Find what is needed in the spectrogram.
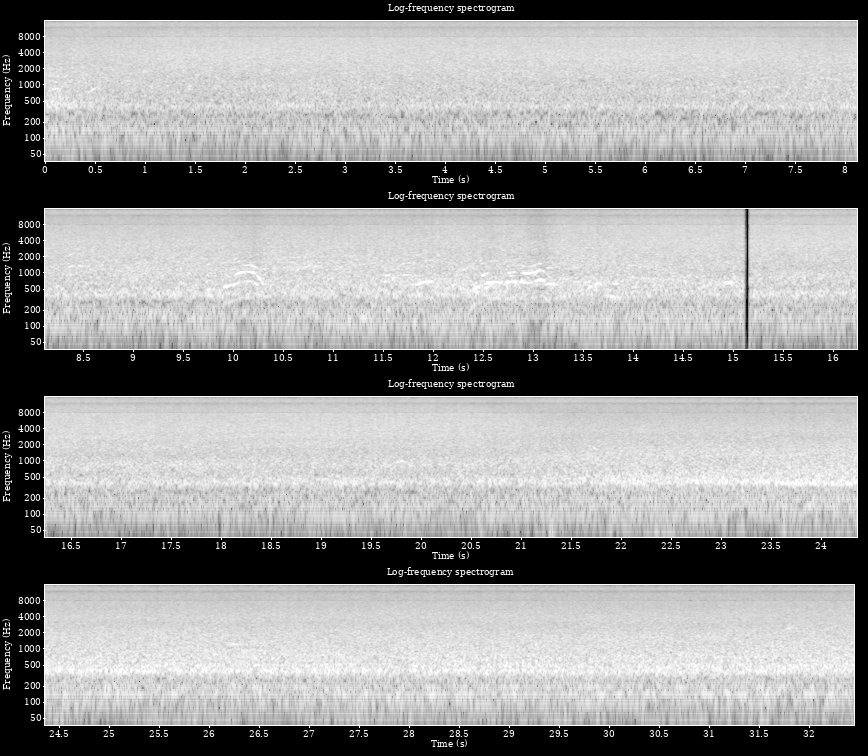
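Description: Waterfall pouring into a pool: a steady, even rush of falling water. Faint voices come through briefly about ten to thirteen seconds in.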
